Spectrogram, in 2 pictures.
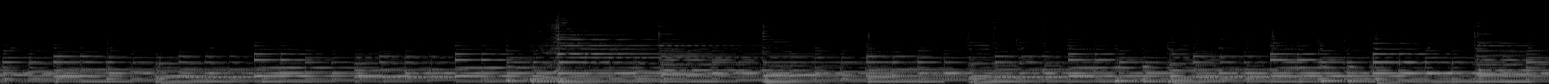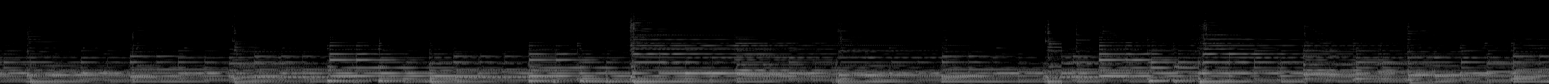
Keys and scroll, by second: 14.9 ctrl+a, 15.9 ctrl+c, 17.0 ctrl+c, 18.3 ctrl+v, 20.0 ctrl+t, 21.4 ctrl+t.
